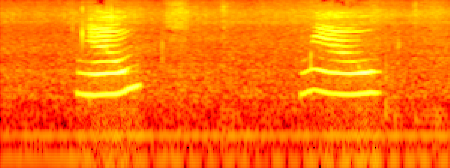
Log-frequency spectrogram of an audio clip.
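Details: Little female stray kitten, just found outside and adopted, indoors; two clear meows about a second and a half apart, the first rising, the second falling, over a faint hum.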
